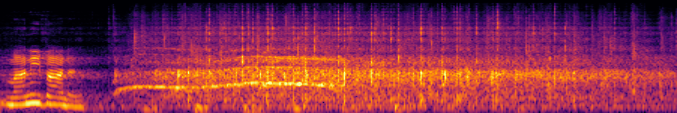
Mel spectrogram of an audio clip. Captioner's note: audience applauding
